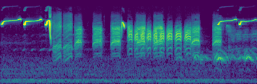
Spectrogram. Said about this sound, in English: Chickadees, which are related to titmice, can play a similar role. Both make alarm calls that can help warn other birds about predators.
